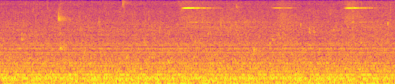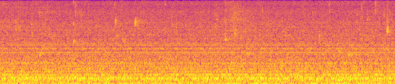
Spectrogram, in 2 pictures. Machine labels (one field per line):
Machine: pump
